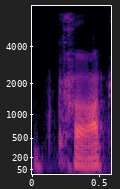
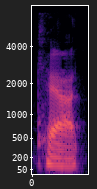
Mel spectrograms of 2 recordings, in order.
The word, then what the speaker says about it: khat: They were originally discovered in the plant, khat or cat, depending on your pronunciation, but once the chemical was discovered, they could be manufactured synthetically.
